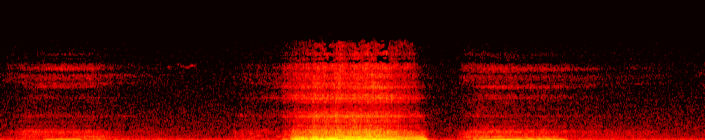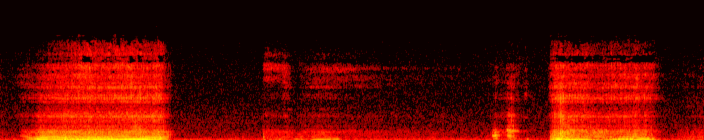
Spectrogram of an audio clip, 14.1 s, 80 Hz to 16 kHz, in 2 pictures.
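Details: Loud, rough in-breath snores alternating with softer ones, about 13 a minute, recorded during a live stream while the snorer was sick: snoring.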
